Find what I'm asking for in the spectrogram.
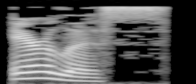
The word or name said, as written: eirlys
